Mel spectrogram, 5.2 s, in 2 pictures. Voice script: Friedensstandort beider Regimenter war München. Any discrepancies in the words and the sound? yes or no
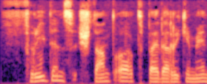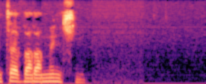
yes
